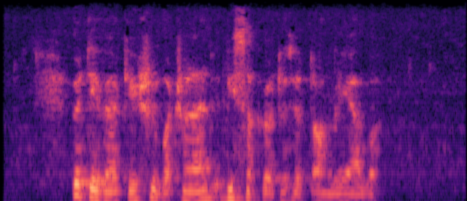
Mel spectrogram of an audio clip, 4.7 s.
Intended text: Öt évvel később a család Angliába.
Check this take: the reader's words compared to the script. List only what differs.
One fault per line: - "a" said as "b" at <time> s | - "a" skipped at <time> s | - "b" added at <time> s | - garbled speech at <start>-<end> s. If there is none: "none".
- "visszaköltözött" added at 2.2 s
